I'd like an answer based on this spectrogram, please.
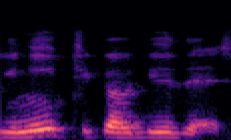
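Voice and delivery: play-acted steady, firm, insistent tone, no give. Retelling what a voice told him to do: imitating a firm voice. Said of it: "And they'd be firm".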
